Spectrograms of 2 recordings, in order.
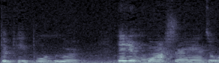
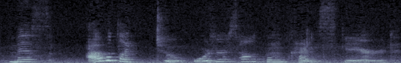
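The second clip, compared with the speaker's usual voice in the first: lightly voiced grandma, higher and timid; a hint of a nervous old lady ordering; 6 semitones higher, 3 dB quieter than usual.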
